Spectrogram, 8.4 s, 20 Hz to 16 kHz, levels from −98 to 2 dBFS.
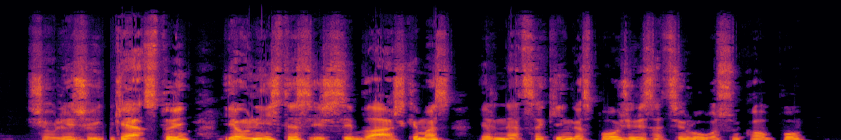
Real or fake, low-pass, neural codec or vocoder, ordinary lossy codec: fake; 14.4 kHz; vocoder, 44.1 kHz, 128 mel bands every 256 samples, BigVGAN v2; AAC, 48 kbps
